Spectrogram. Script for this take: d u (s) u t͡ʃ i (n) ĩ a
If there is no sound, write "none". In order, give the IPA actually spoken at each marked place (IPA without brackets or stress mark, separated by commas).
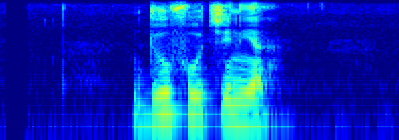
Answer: f, n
